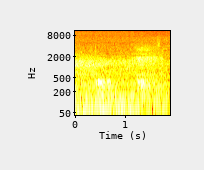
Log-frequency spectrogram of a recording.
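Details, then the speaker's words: Two faint, low gurgling coos rise from quiet room noise: stomach growling (borborygmi) from an empty stomach before breakfast. "like you can hear my stomach growling because I have not had breakfast yet"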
